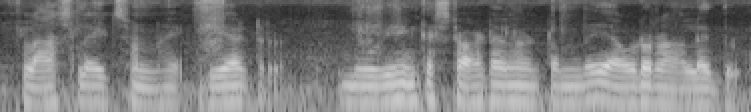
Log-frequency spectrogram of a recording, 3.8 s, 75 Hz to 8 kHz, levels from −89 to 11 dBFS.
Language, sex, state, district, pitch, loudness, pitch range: Telugu, male, Andhra Pradesh, Srikakulam, 115 Hz, -17 LUFS, 110-115 Hz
